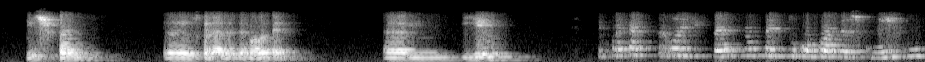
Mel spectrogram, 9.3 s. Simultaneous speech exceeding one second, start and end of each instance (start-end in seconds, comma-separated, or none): none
